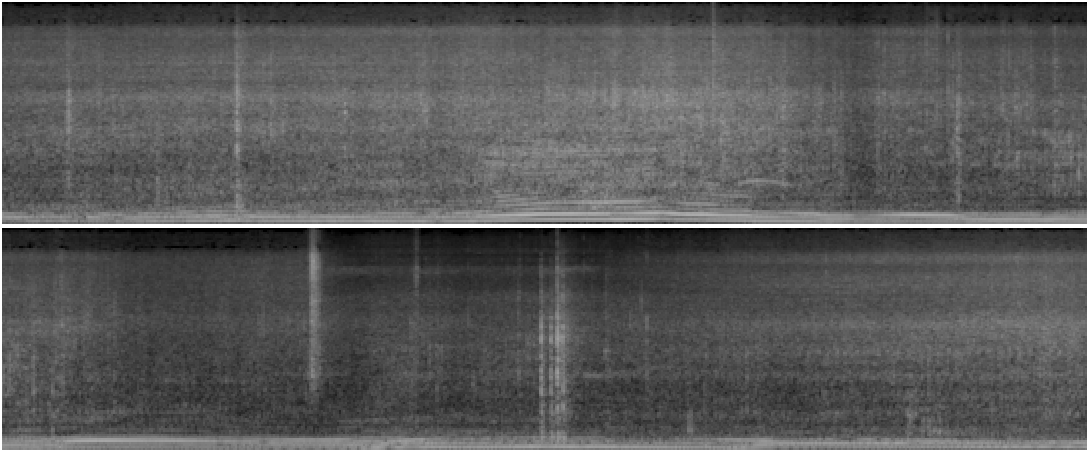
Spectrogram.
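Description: Jeep Wrangler TJ engine working under load, its revs rising and falling again and again as it climbs through the trail, highest about five to seven seconds in. Two sharp knocks come near the middle.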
